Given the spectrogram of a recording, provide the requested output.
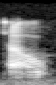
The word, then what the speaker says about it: tau: Um, it's pronounced tau.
